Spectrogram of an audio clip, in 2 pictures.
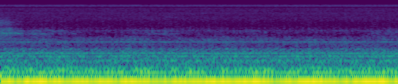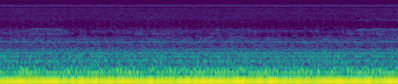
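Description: Vauxhall Meriva engine idling steadily, a continuous low rumble heard from inside the car.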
